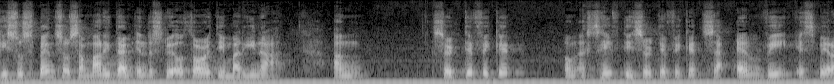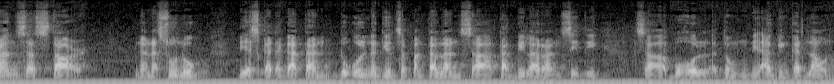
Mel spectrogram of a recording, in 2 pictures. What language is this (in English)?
Filipino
